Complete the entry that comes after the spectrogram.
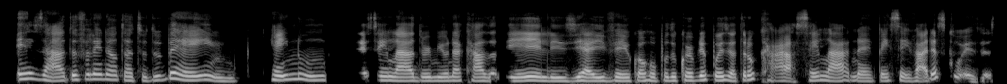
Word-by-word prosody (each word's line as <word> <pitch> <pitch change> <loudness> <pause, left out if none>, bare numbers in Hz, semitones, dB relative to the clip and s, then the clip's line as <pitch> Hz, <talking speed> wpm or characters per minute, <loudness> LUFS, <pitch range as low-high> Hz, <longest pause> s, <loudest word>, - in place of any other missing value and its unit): Exato, 215 -8 +1
eu - - 0
falei: 235 +1 0
"Não, 220 -2 -1
tá 185 -3 -3
tudo 180 +3 -5
bem, 195 - +2 0.3
quem 205 -2 +3
nunca", 200 -5 -1 0.4
sei 190 -1 0
lá 170 -2 +4
dormiu 170 0 -1
na 175 0 +1
casa 165 -1 -1
deles, 165 -2 +3
e 175 - +4
aí 160 0 +3
veio 160 0 0
com - - -1
a - - +2
roupa 170 0 -2
do 175 - 0
corpo 180 -1 -1
depois 195 -1 +2
ia 170 - +1
trocar, 170 -6 -1
sei 180 0 -2
lá, 165 -3 +1
né, 160 -4 -3
pensei 165 +2 -4
várias 240 - 0
coisas. 425 +1 -6
180 Hz, 190 wpm, -23 LUFS, 165-205 Hz, 0.4 s, lá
